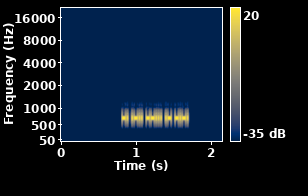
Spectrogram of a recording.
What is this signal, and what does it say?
Morse code, heard as a keyed tone, about 70 wpm, 700 Hz. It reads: NL7AC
